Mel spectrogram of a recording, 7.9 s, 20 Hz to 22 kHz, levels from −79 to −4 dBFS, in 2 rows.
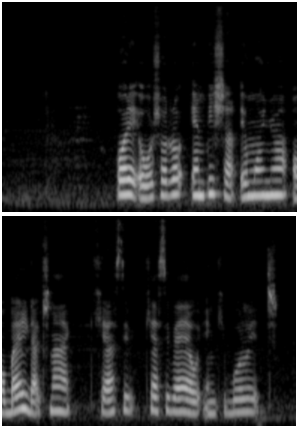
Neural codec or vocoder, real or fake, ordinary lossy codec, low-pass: none; real; none; none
